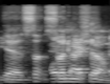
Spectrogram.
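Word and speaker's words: Sony Michel: And speaking of, I think they pronounce his name as Sony Mitchell, or I think I said his name right. If not, forgive me. He's no longer with the team, and he Sony Michelle.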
